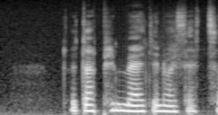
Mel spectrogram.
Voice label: "pumed", Welsh

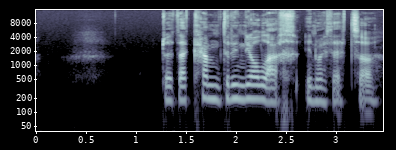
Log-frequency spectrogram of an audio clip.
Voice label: "camdriniolach", Welsh

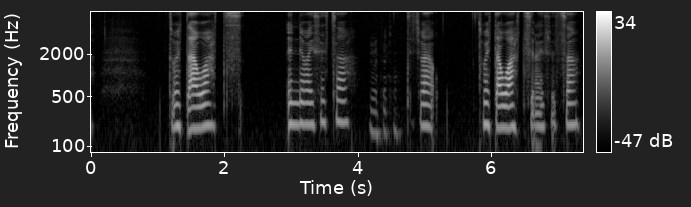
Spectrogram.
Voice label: "wats", Welsh

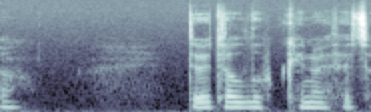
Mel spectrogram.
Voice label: "lwc", Welsh

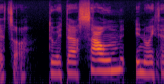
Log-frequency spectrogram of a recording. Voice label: "sawm", Welsh

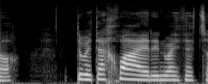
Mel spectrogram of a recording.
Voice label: "chwaer", Welsh

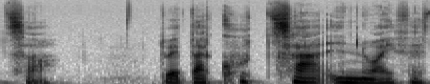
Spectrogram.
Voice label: "cwta", Welsh

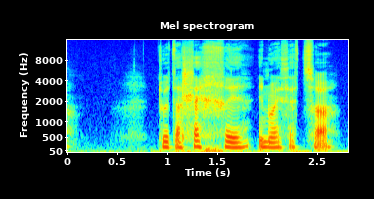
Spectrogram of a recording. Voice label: "llechu", Welsh

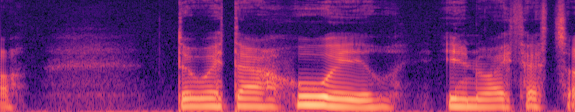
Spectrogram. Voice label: "hwyl", Welsh

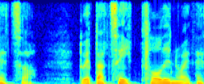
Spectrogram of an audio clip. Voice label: "teitl", Welsh

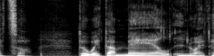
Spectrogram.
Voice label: "meel", Welsh

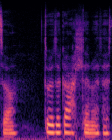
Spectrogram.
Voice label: "gallt", Welsh

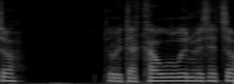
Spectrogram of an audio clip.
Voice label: "cawl", Welsh

